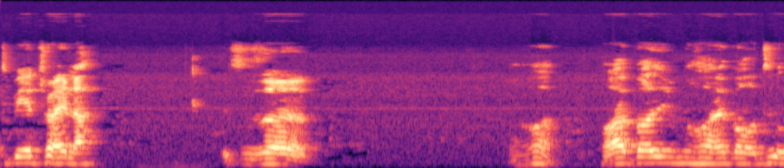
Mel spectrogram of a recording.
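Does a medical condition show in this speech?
Yes: cerebral palsy; uses wheelchair.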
